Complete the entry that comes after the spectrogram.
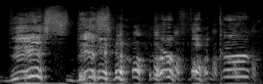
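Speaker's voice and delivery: laughing while dreading the drink; half-laughing, slowed right down. Real, not acted. Dreading chugging a full drink.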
